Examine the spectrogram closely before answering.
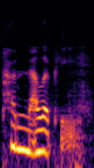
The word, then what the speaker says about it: Penepole: round and that includes getting my name right it's p n e p o l e please pronounce it precisely Penelope okay loving that beautiful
